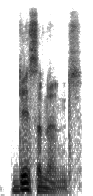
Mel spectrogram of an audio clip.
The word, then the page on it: dissonant: British English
